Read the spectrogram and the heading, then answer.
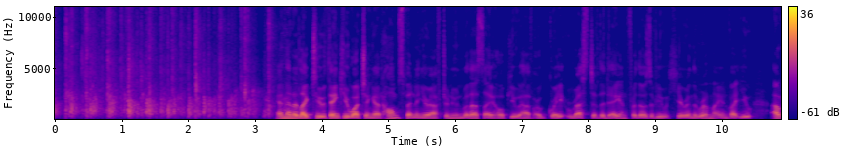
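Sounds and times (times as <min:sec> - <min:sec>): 
group applause: 0:00.0 - 0:03.7
speech: 0:03.3 - 0:10.8.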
